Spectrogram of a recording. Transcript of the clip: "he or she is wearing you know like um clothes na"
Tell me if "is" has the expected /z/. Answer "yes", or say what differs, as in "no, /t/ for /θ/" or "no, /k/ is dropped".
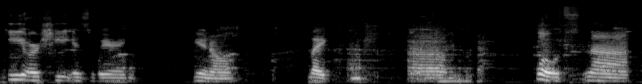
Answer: yes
